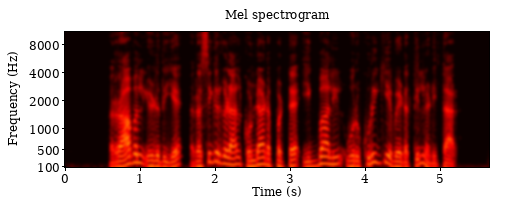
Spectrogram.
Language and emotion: Tamil, neutral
